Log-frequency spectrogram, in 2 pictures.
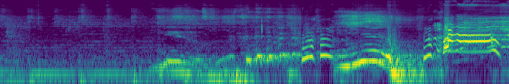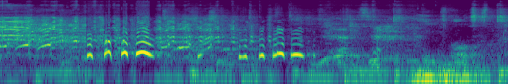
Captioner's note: audience erupts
